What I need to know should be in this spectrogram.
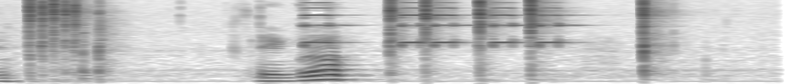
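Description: A rotary dial clicks as it is turned.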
